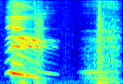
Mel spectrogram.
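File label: fire lich damage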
